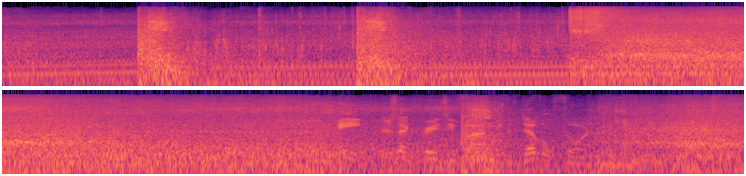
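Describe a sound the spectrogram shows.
Exhaust flames burst with loud whooshes.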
